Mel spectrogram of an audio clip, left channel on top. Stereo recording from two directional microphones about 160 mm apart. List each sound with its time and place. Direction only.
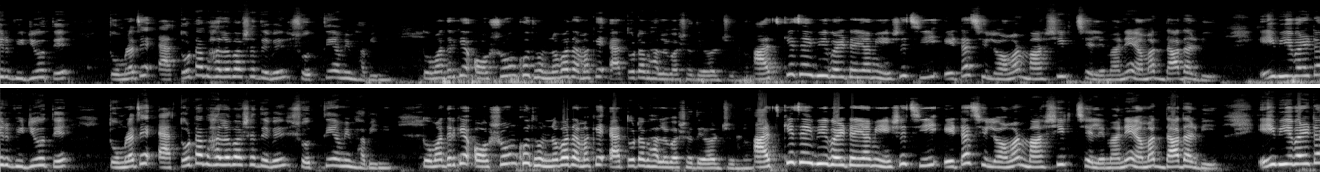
0.0 s a woman's voice: 30° right (ahead or behind)
4.2 s a woman's voice: 40° right (ahead or behind)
